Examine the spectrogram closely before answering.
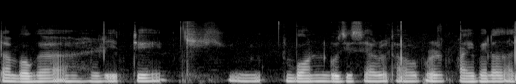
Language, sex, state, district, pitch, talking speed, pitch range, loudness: Assamese, male, Assam, Sonitpur, 145 Hz, 125 wpm, 140-150 Hz, -18 LUFS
